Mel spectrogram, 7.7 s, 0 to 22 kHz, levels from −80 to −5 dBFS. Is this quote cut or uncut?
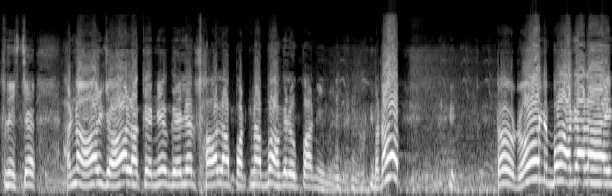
uncut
